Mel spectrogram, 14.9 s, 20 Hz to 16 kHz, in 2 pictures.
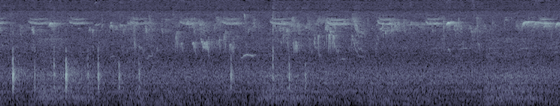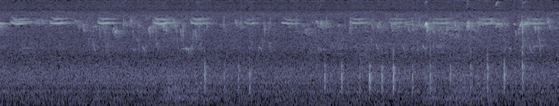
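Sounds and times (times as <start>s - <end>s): woodpecker tapping on wood: 0.0s - 2.2s, 3.0s - 4.4s, 9.9s - 14.8s.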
